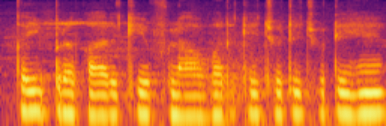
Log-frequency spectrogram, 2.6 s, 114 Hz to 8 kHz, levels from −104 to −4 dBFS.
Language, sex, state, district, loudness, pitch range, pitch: Hindi, female, Chhattisgarh, Raipur, -16 LUFS, 165-180 Hz, 175 Hz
